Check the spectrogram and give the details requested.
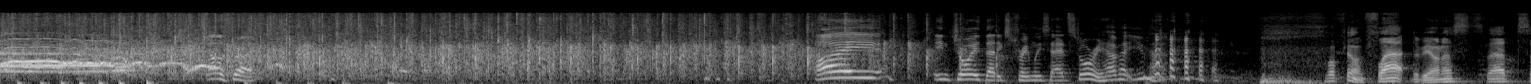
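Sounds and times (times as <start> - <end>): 
audience applause: 0.0 - 10.0
speech: 2.2 - 2.7, 8.2 - 12.3, 13.3 - 15.3
laughter: 11.4 - 12.6.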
